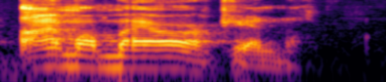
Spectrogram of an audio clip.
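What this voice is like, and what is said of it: Gruff put-on American accent. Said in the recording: “American with, like, that gruff, like... That's my imitation.”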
